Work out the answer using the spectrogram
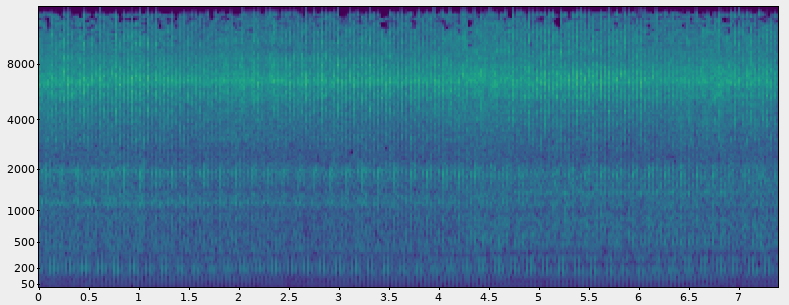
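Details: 2007 Peugeot 307 Break 1.6 HDi 90 with DPF: rough, rattly clatter at idle with a fast steady beat over the engine note, like a lawnmower buzz; abnormal engine noise of unidentified cause.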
